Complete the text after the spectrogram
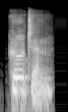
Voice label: "croton", Indian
